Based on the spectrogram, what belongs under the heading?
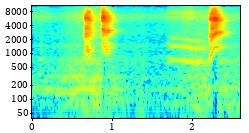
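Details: A pet Alexandrine parakeet (Psittacula eupatria) does sound-effect mimicry in a quiet room: two quick harsh bursts, a pause, then a steady mid-pitched tone that swoops upward into a sharp squawk.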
